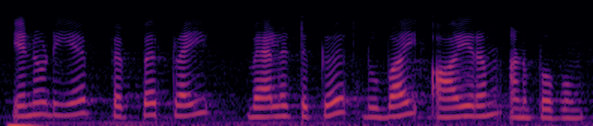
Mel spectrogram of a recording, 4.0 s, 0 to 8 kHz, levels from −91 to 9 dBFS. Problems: low volume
